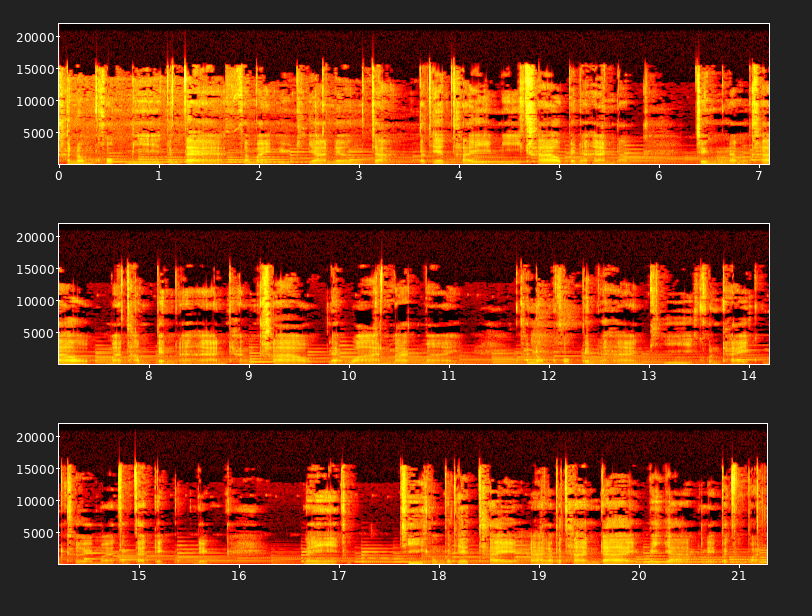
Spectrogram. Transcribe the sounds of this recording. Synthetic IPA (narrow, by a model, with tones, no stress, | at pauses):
kʰa˧no˩˦mkʰo˦˥k̚miː˧t̪a˥˩ŋt̪ɛː˨˩sa˧ma˩˦jʔu˨˩i˦t̪ʰa˧jaː˧nːɯ˥˩əŋt͡ɕa̰ː˨˩k̚pɾa˧t̪ʰeː˥˩t̪ʰːa˧jmiː˧kʰaː˥˩wpe˧nʔaː˧ɦaː˩˦nla˦˥k̚ | t͡ɕɯ˧ŋna˧mkʰaː˥˩wmaː˧t̪ʰa˧mpe˧nʔaː˧ɦa̰ː˩˦nt̪ʰa˦˥ŋkʰaː˥˩wlɛ˦˥ʔwaː˩˦nmaː˥˩k̚maː˧j | kʰa˧no˩˦mkʰo˦˥k̚pe˧nʔaː˧ɦaː˩˦nt̪ʰiː˥˩kʰo˧nt̪ʰa˧jkʰu˧nkʰɤː˧jmaː˧t̪a˥˩ŋt̪ɛː˨˩de˨˩k̚de˨˩k̚ | na˧jt̪ʰu̥˦˥k̚t̪ʰiː˥˩kʰɔː˩˦ŋpɾa˧t̪ʰeː˥˩t̪ʰːa˧jhaː˩˦la˦˥pːa˧t̪ʰaː˧ndaː˥˩jma˥˩jːaː˥˩k̚na˧jpa˨˩t̪̚t͡ɕu˧ba˧n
